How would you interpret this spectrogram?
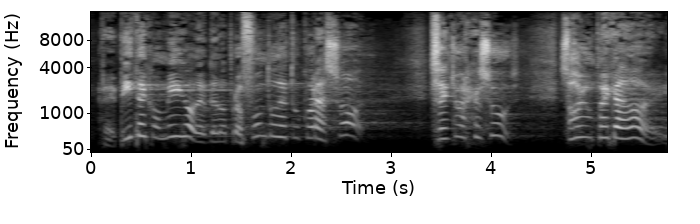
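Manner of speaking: high-pitched, fired-up prayer command; bien bravo. Retold or imitated. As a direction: lead the prayer fiercely as the youngster. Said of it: "bien bravo". (oración mandona, brava y aguda, imitando al jovencito)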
